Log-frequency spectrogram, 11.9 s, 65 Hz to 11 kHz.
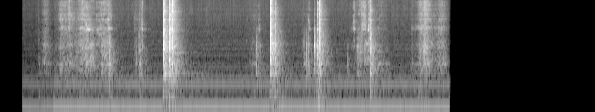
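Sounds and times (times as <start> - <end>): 
metal frying pan being handled and scraped: 0.7 - 3.9, 4.9 - 9.0
metal frying pan clanks: 2.7 - 3.8, 5.1 - 6.6.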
